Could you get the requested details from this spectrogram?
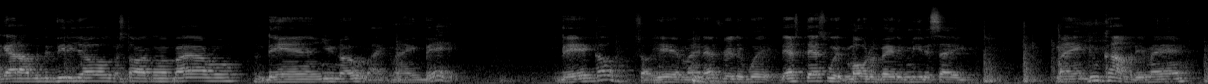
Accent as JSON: {"language": "English", "town": "Forrest City", "region": "Arkansas", "country": "United States", "tie": "born or raised there", "also_born_or_lived": "Chicago, Illinois", "said": "I'm originally from Chicago, but I moved to Arkansas at a young age"}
